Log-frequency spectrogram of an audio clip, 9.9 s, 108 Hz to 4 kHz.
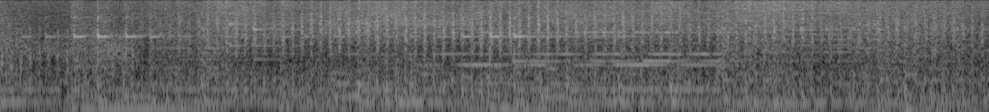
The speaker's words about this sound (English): Larry Burrows accompanied Farley on a mission to transport South Vietnamese troops into a combat zone. In all, 17 helicopters would be involved, and three round trips would be required to deliver the troops.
